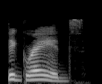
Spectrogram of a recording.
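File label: "degrades", British English, dictionary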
